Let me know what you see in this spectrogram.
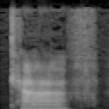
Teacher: The calf calf is again touching the soft pallet but it's slightly more forward than the cough and it's just said normally quite softly as calf calf group five is operating where the tongue is touching the hard pallet almost in the middle of the mouth.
